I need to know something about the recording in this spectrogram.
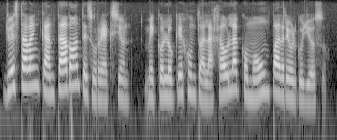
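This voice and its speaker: A woman narrating a story in the first person, in an even, measured reading. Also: mid-range voice, clear, resonant tone, dry recording, highs cut off. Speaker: audiobook narrator.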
